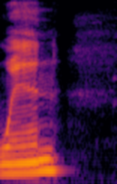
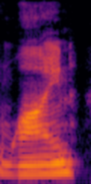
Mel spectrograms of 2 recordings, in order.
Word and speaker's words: Wein: So I think I've said his name on this show before, but I think I said Len Wein. – Okay. – And I think more of my research has discovered it's pronounced Wine.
